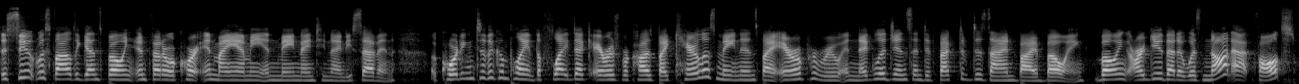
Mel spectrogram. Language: English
